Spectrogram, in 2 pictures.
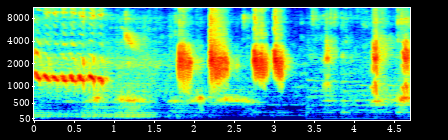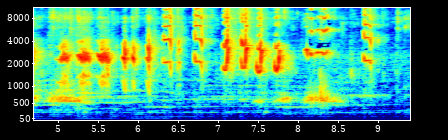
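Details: Chestnut-rumped babbler, endemic to Sumatra, singing busily with variation: an opening trill over a low buzzing hum, then loud harsh bursts and a long string of varied chirps, chips and short trills.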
